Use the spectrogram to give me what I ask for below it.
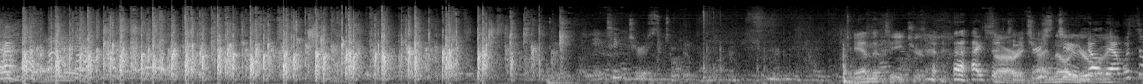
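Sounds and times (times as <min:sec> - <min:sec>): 
laughter: 0:00.0 - 0:00.9, 0:09.0 - 0:10.2
audience applause: 0:00.0 - 0:05.8
speech: 0:08.6 - 0:11.4.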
